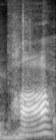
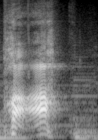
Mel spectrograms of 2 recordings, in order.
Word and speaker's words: 扒: the word is actually 扒 but because we're hick and we have a disgusting accent it's pronounced Pǎ which is a word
